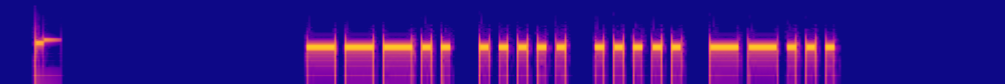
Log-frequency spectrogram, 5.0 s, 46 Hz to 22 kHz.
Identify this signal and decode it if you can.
Morse code, heard as a keyed tone, about 25 wpm, 700 Hz. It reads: 8557
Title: Numbers - 4-Digit 25wpm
